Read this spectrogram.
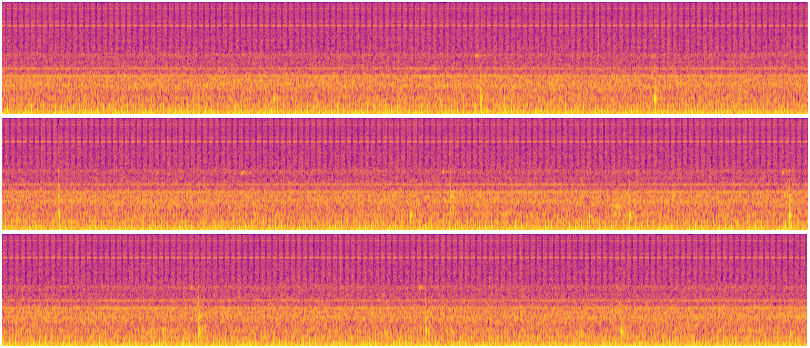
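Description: A man puffs on a pipe with soft smacking of the lips.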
